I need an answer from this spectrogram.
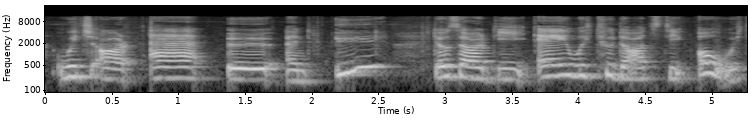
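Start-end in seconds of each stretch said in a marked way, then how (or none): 0.8-2.6 ä, ö, and ü said slowly and clearly; ä, ö, and ü, each vowel drawn out; umlauts. Shown as a demonstration. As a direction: umlauts demonstrated for learners. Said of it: "the umlaut".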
